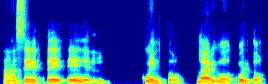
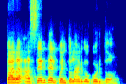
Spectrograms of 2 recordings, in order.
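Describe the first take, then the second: First: "hacerte el cuento largo corto" drawn out very slowly, word by word; slow demo. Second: Said in the usual way. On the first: Shown as a demonstration. Teacher to students, first take, very slow and deliberate. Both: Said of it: "Any guesses?".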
